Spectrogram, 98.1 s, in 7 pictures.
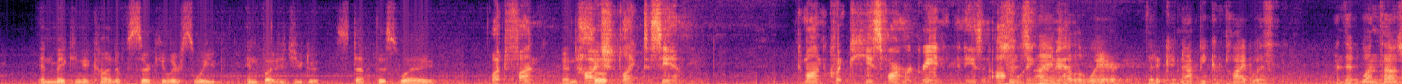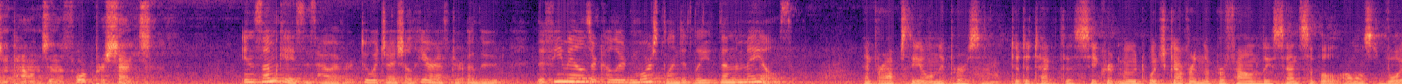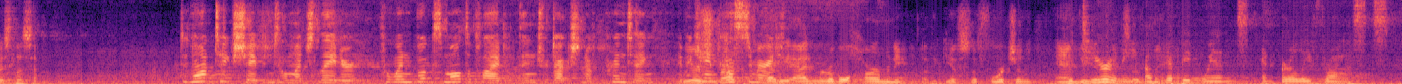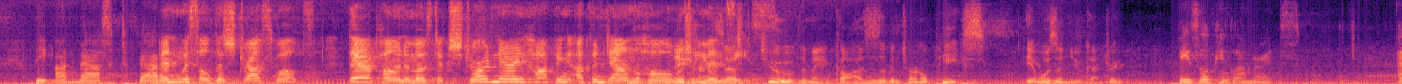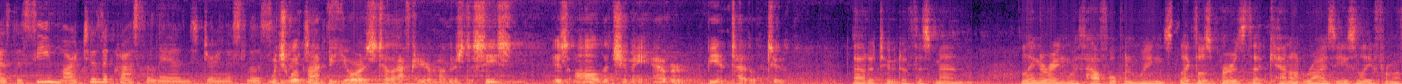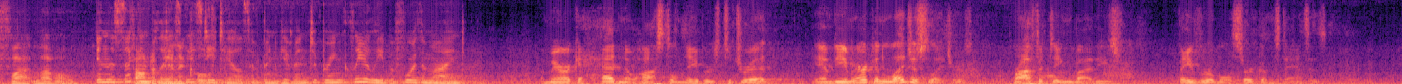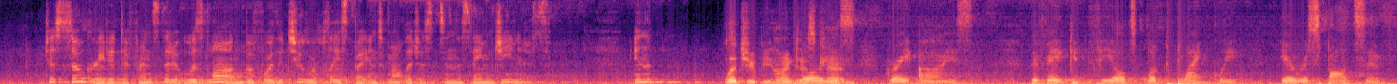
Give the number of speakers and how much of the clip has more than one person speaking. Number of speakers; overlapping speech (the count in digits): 10, about 10%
